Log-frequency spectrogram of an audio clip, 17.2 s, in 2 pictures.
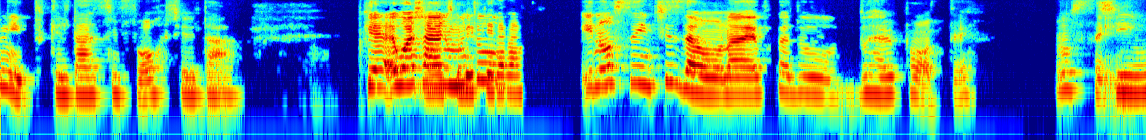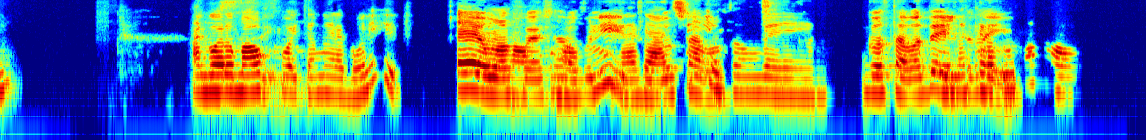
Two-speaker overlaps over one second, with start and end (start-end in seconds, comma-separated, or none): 12.4-14.0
